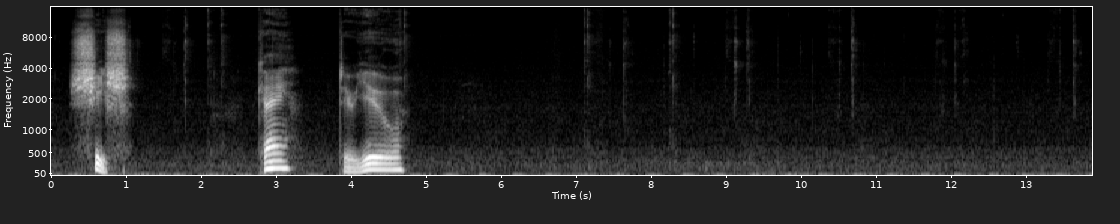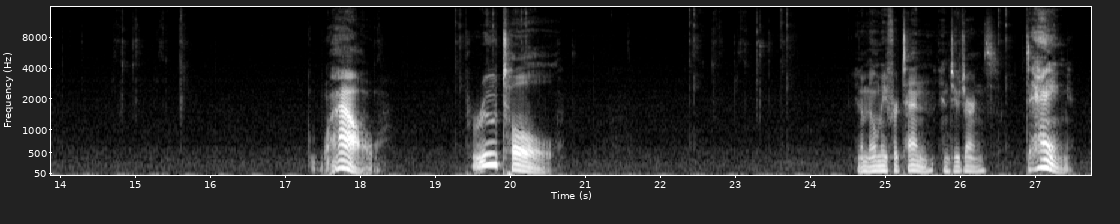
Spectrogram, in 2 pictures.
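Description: A man speaks briefly into a headset microphone, in short bursts.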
